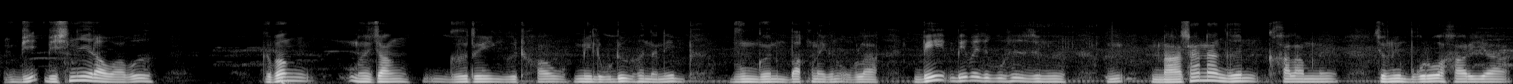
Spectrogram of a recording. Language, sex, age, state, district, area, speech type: Bodo, male, 45-60, Assam, Udalguri, rural, spontaneous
